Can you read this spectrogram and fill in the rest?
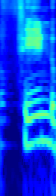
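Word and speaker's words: feigned: इसका मतलब फेंड बोलते हैं इसको। क्या प्रोनाउंसिएशन करेंगे हम लोग? फेंड, फेंड।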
